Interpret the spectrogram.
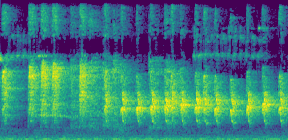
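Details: White-rumped shama singing as a master for training songbirds: brisk, rattling runs of sharp, bright chirps with varied pitch, several each second, over a faint steady low hum.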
